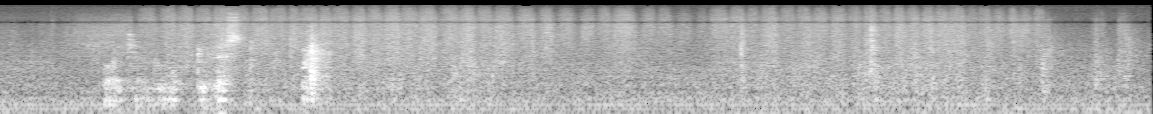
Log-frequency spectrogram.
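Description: An eraser rubs and squeaks across a whiteboard.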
